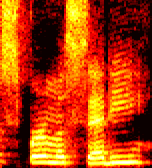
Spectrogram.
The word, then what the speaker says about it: spermaceti: Is the word spermaceti? Spermaceti? Spermaceti? It's spelled sperm, A-C-E-T-I.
